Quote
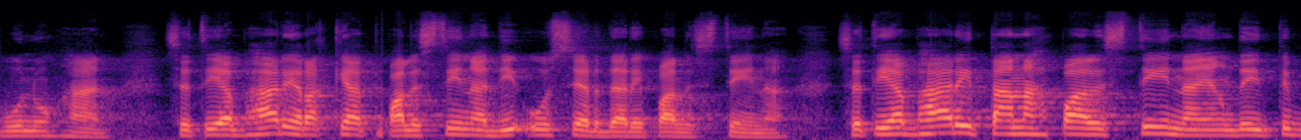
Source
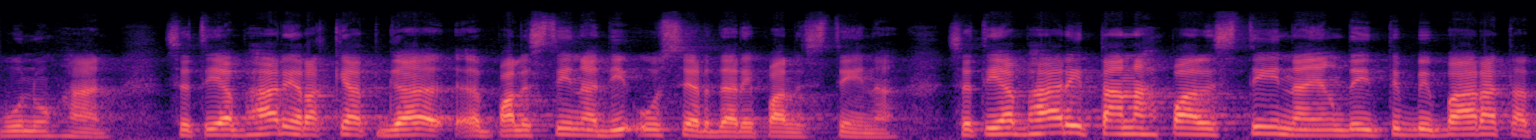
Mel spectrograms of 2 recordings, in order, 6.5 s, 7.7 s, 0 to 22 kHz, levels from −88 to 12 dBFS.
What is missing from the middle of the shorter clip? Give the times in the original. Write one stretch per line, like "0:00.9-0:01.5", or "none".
0:01.9-0:02.4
